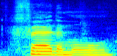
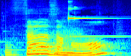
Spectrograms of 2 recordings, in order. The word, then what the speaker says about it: furthermore: Creo que estamos hablando de furthermore. Furthermore, the stress on the first syllable.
